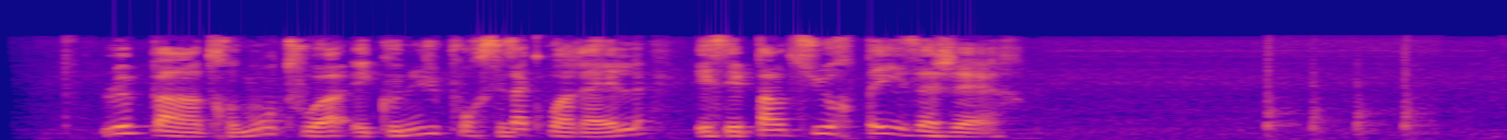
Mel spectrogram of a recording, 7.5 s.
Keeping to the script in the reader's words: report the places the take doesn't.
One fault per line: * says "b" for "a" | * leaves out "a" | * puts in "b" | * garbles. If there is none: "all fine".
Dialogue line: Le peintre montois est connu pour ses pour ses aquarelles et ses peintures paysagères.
* leaves out "pour ses"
